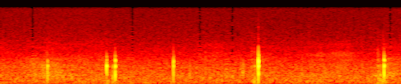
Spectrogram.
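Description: Footsteps on a sandy, grassy riverbank: short soft knocks at an uneven walking pace, one or two a second.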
